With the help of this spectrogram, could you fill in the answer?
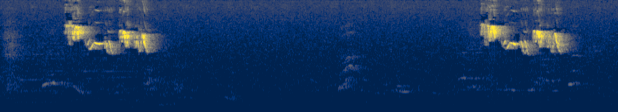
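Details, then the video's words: Female yellow-fronted canary uttering two short phrases of shrill, descending chirps, about four seconds apart. Each is a quick cluster of falling notes lasting under a second. Soft faint tones and light hiss sound in between. "Mendengarkan suara burung Mozambik Betina"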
